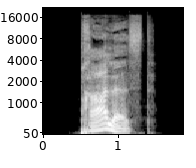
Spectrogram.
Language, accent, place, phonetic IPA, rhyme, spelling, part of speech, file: German, Germany, Berlin, [ˈpʁaːləst], -aːləst, prahlest, verb, De-prahlest.ogg
- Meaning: second-person singular subjunctive I of prahlen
